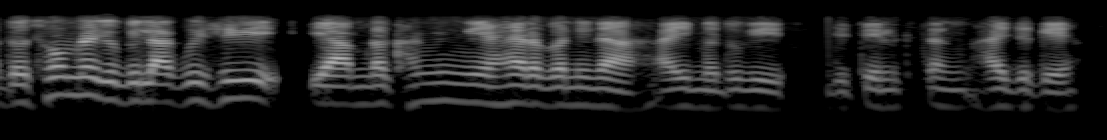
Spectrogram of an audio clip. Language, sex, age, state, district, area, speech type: Manipuri, male, 60+, Manipur, Churachandpur, urban, conversation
